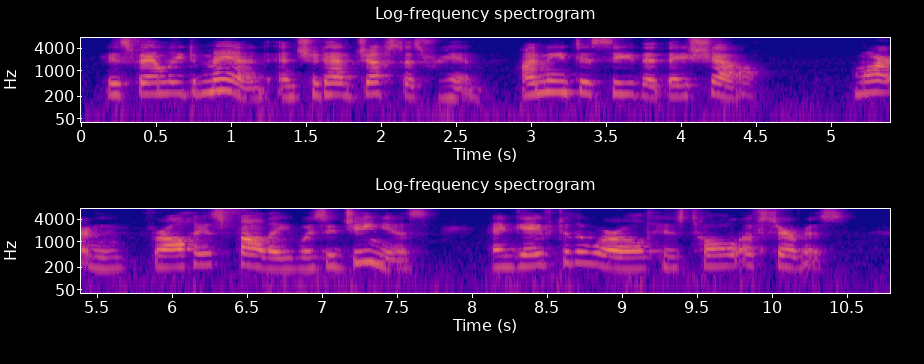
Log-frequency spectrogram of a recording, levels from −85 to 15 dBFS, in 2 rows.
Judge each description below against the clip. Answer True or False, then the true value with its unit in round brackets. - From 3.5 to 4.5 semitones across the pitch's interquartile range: True (3.8 semitones)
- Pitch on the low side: False (225 Hz)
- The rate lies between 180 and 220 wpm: True (185 wpm)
